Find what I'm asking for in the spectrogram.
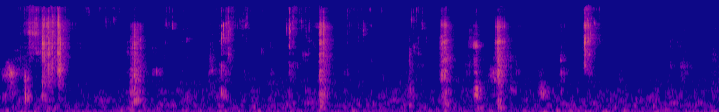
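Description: Crisp crunching from biting into a Bubby's Pickles sour pickle on sourdough toast with melted butter poured on, with about a dozen sharp chewing crunches in an uneven rhythm, alone without any talking.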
